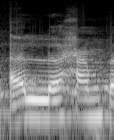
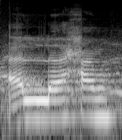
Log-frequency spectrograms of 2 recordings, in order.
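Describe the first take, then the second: No difference in how they are said.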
